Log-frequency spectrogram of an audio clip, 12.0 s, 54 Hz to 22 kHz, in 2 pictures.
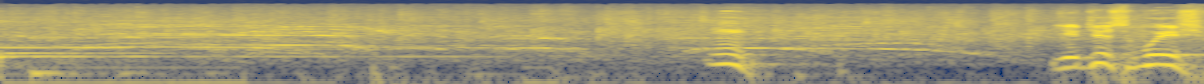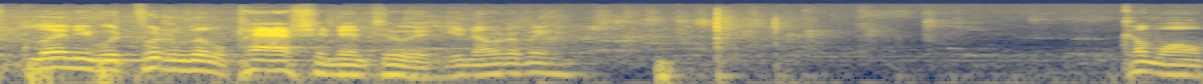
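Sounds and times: live band final chord ringing: 0.0 - 1.8.

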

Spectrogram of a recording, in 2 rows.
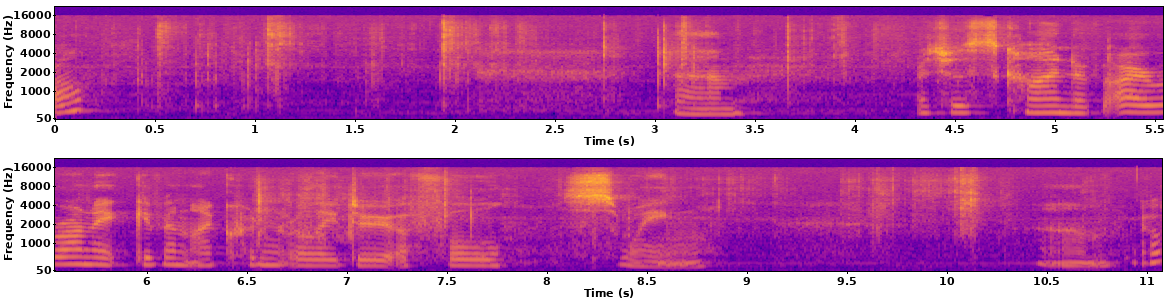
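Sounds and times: paper crinkling and rustling: 0.2 - 5.4, 6.4 - 10.4.

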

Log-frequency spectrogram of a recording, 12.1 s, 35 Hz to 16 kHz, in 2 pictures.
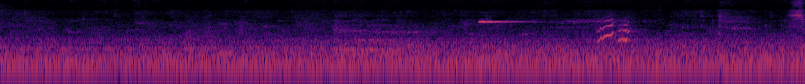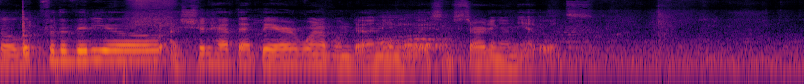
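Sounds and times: aquarium air pump humming: 0.0 - 12.0
high whistled animal call: 3.6 - 4.8.

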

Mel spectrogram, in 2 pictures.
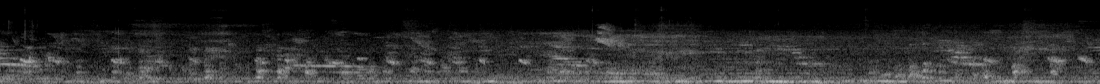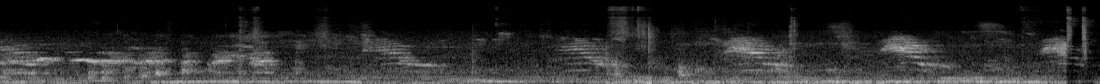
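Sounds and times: animal crying: 0.0 - 15.7, 16.5 - 22.0.

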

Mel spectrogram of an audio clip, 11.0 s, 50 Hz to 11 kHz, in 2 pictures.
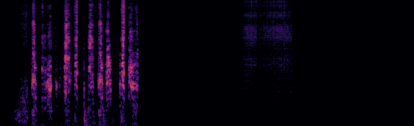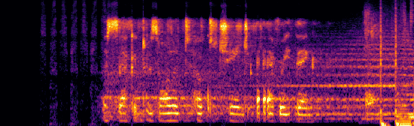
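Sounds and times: quick rough scratching strokes: 0.1 - 2.2, 6.0 - 7.0.

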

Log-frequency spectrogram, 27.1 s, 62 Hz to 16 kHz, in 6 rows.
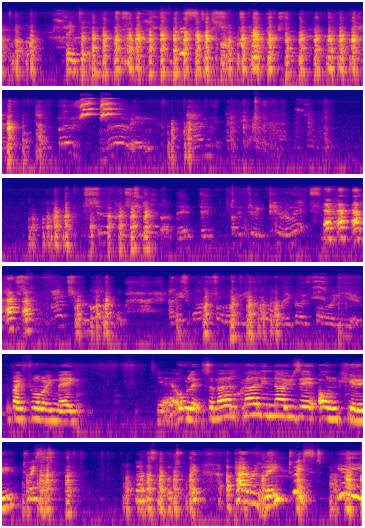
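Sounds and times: people laughing: 0.0 - 5.3, 12.9 - 17.1
duck quacking: 0.0 - 7.0, 9.4 - 11.1, 13.8 - 17.6, 22.8 - 27.0.

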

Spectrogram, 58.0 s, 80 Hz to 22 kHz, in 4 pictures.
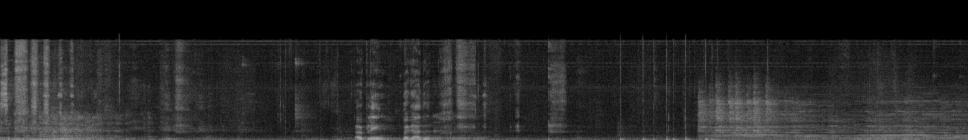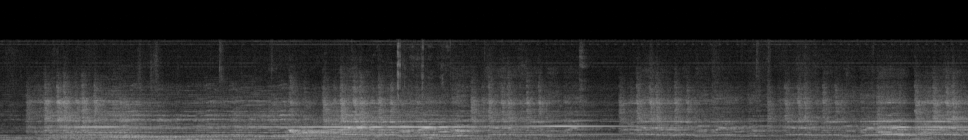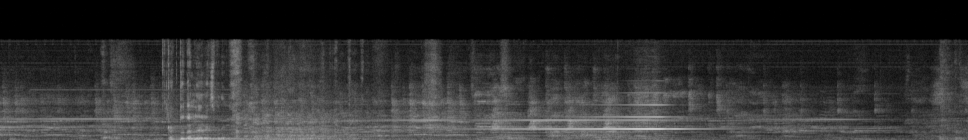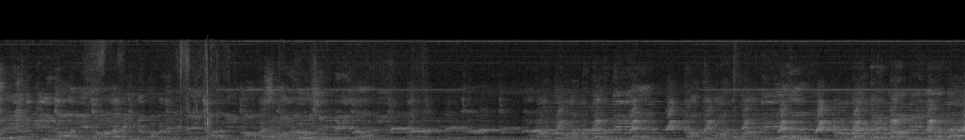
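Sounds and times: song over speakers: 10.4 - 58.0
steady high tone: 10.5 - 58.0.

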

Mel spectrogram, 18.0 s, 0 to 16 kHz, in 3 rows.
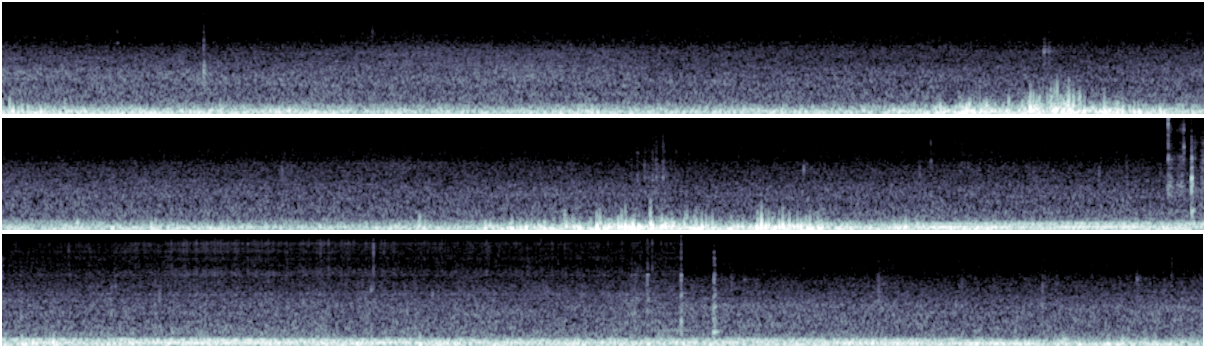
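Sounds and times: wind buffeting microphone: 0.0 - 7.1, 8.0 - 15.6
boat engine idling: 11.8 - 15.4.

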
